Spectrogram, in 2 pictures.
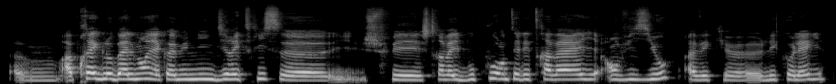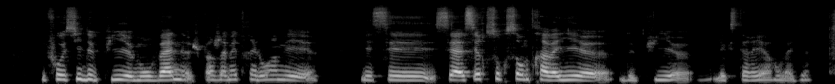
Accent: Métabief, Jura, Bourgogne-Franche-Comté, France; la station de Métabier dans le Jura, bon, c'est ma terre natale

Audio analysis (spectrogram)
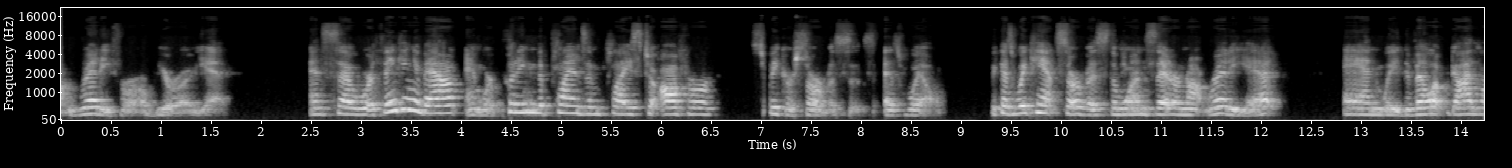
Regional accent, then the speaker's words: Oklahoma, United States; now in North Carolina, United States; I grew up in Oklahoma

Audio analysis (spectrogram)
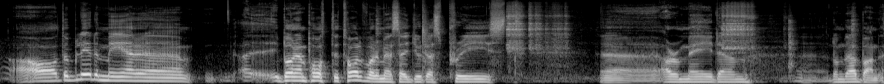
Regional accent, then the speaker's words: Umeå, Västerbotten County, Sweden; born or raised there; moved away as an adult; also born or lived in Lund; now in Stockholm, Sweden

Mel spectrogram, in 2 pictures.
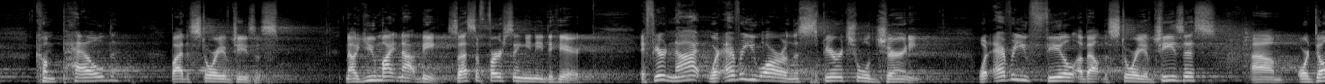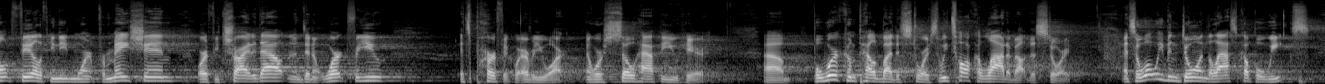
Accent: North Carolina, United States; I'm from the South. I'm from North Carolina

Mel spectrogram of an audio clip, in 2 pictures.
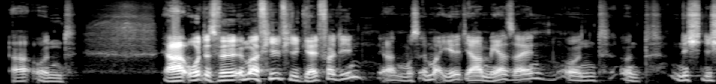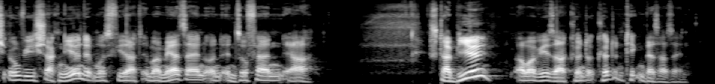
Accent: Berlin, Germany; accent: Berlin dialect; bin Ostberliner und wir haben das in der Schule nicht gelernt richtig Hochdeutsch zu sprechen.

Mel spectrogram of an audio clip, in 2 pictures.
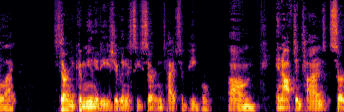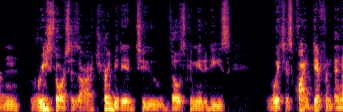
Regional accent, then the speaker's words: Albany, New York, United States; Born and raised in Albany, New York, the 518

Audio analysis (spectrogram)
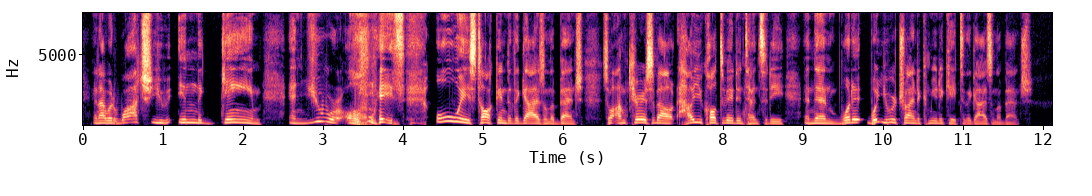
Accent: Maryland, United States; I'm from Maryland

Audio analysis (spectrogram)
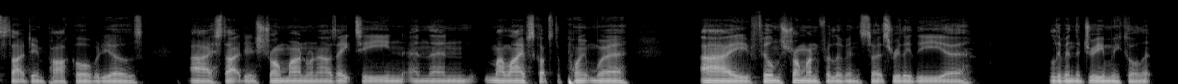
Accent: Lancaster, North West England, United Kingdom; I'm from Lancaster.

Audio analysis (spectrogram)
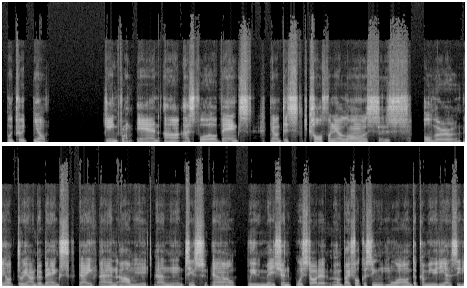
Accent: Guatemala; moved away; I'm an Asian descendant, been born and raised in Guatemala, which is South Central America, next to Mexico

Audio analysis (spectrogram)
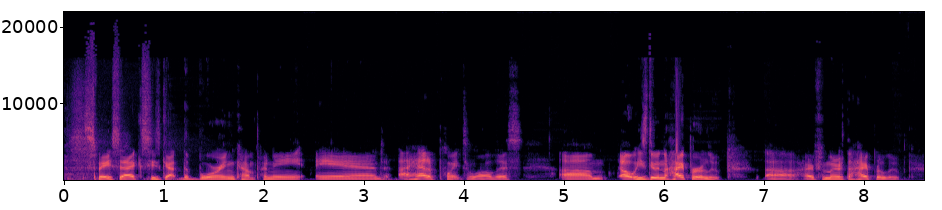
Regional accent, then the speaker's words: Midwest, United States; we're from the Midwest. Oh, Chicago has the L train, but where I'm from, good luck on any sort of mass transit

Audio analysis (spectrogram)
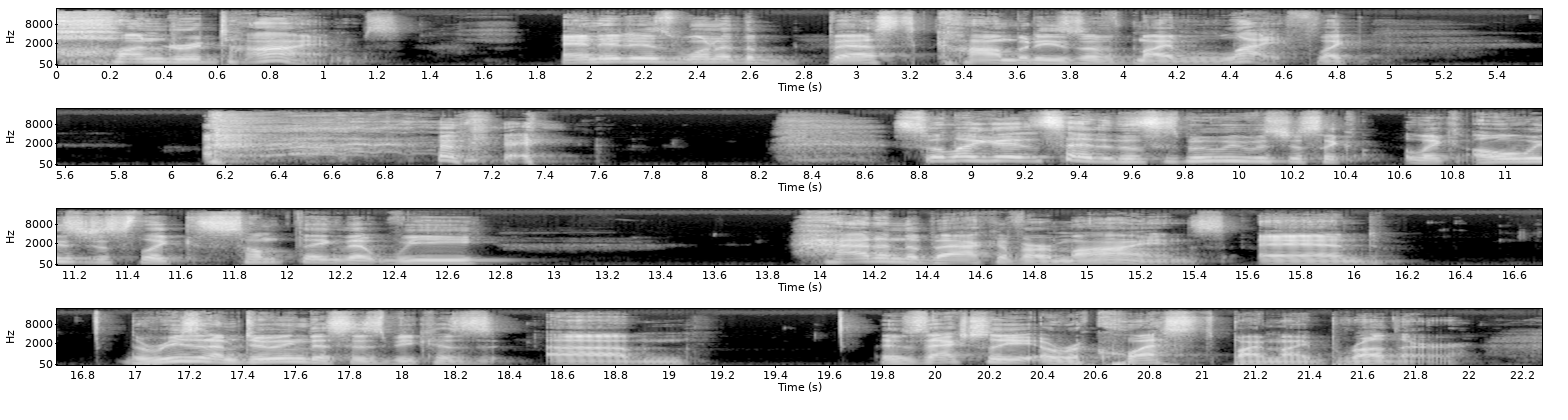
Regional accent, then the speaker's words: Massachusetts, United States; So I grew up in Massachusetts, and he joined like the Boston Harbor Sailing Club or something

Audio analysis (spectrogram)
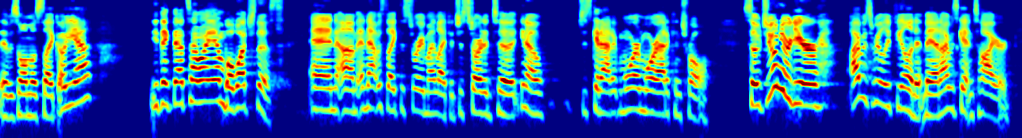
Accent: Caldwell, New Jersey, United States; I was born on November 20th, 1962, in a town that's about a half, half a, uh, an hour west of the George Washington Bridge in New Jersey, a town called Caldwell, New Jersey.

